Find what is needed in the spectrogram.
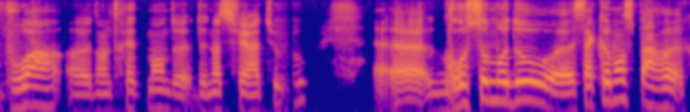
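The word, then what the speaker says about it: NOS4A2: Ça s'appelle NOS 4A2. Euh, mais qu'on peut prononcer Nosferatu hein, presque, euh, tellement le...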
